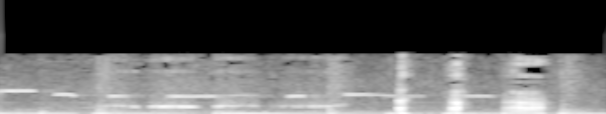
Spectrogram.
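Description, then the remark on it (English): A lazy whistled melody at the end of a song drifts over a mellow band backing, with several long sustained notes and short slides, followed by a few louder percussive accents near the end. “I'm not even going to try to whistle. I'm always tempted when that part of the record comes on, you know.”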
